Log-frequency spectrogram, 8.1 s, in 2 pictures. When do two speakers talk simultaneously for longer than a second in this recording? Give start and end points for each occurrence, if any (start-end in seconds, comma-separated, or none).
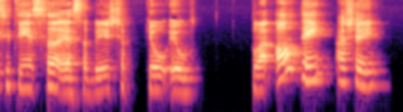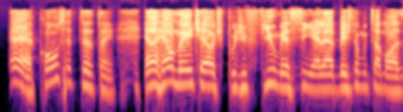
none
